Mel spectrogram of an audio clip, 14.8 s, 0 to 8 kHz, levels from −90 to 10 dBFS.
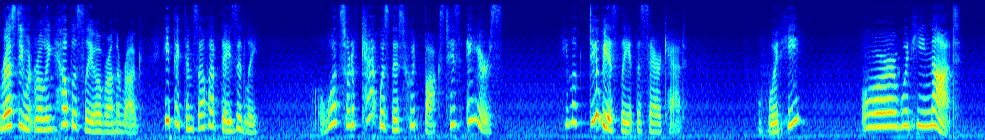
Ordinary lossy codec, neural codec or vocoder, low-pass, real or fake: MP3, 48 kbps; codec, 16 kHz, 0.4 kbps, LongCat-Audio-Codec; 7.2 kHz; fake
